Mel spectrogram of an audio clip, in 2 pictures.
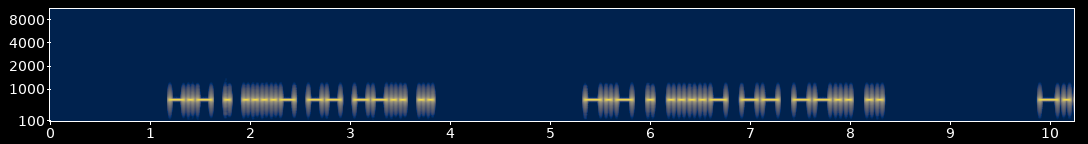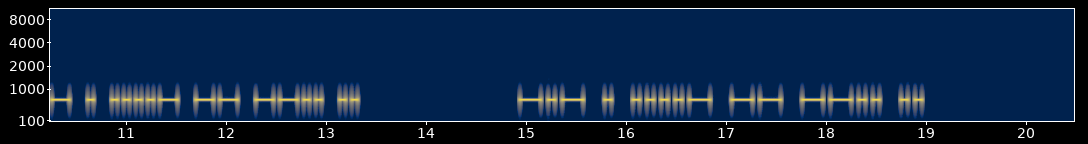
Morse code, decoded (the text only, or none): KE4MZI KE4MZI KE4MZI KE4MZI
